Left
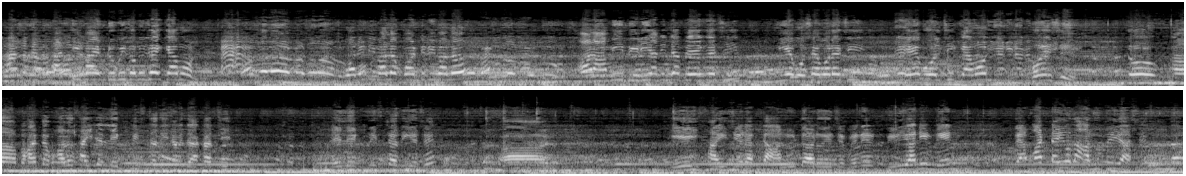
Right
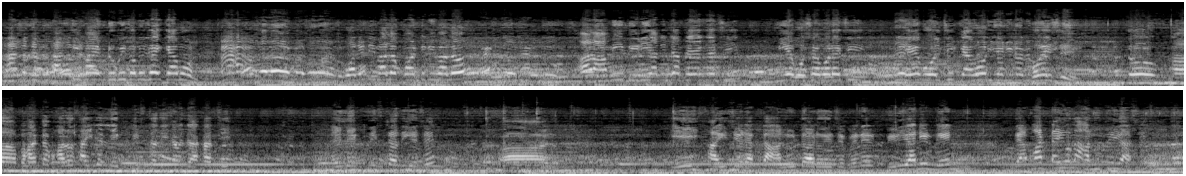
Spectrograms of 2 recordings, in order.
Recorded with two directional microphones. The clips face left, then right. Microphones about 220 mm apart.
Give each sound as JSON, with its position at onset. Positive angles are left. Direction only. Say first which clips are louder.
{"t": 0.0, "sound": "speech", "louder": "right 1 dB", "side_deg": -30}
{"t": 0.8, "sound": "a man's voice", "louder": "even", "side_deg": 5}
{"t": 5.8, "sound": "speech", "louder": "left 1 dB", "side_deg": 10}
{"t": 7.8, "sound": "speech", "louder": "even", "side_deg": 5}
{"t": 18.6, "sound": "speech", "louder": "even", "side_deg": 10}
{"t": 22.1, "sound": "speech", "louder": "left 5 dB", "side_deg": 5}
